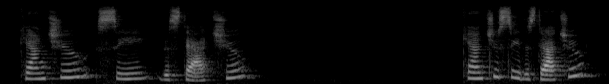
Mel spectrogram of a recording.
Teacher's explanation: When the T is followed by a U, it becomes chew.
